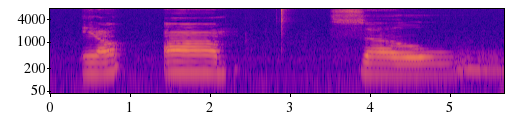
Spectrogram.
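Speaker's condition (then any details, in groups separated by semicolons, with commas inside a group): Cerebral palsy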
